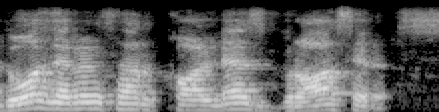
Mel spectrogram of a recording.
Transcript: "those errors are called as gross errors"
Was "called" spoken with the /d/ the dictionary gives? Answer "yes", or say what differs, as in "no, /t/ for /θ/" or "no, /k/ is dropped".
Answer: yes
